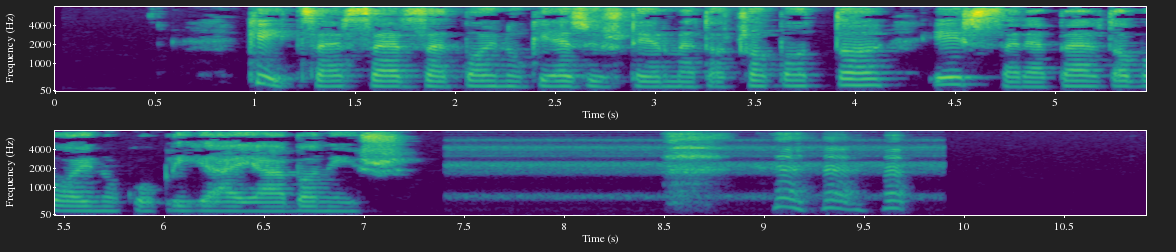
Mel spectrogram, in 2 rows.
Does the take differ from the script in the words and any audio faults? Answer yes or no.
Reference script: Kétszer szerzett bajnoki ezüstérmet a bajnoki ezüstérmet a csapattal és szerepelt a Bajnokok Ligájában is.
yes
